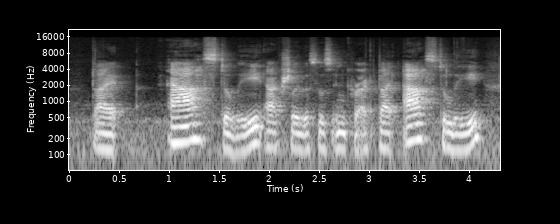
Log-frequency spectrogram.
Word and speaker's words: diastole: say the a sound diast actually this is incorrect diast like in black cat um so uh the first letter I says its name it's the I dip thong d d a and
